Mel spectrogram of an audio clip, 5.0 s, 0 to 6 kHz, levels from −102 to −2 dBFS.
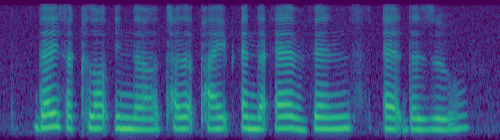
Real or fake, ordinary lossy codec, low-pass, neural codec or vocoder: real; none; 5.4 kHz; none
